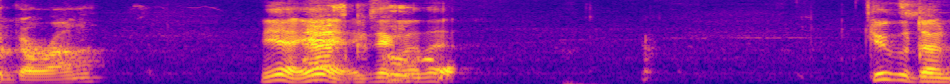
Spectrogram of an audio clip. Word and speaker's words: guarana: like gurana guarana no i just don't pronounce the u so guarana yeah yeah exactly google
